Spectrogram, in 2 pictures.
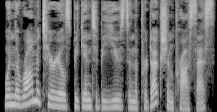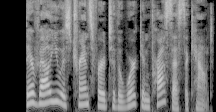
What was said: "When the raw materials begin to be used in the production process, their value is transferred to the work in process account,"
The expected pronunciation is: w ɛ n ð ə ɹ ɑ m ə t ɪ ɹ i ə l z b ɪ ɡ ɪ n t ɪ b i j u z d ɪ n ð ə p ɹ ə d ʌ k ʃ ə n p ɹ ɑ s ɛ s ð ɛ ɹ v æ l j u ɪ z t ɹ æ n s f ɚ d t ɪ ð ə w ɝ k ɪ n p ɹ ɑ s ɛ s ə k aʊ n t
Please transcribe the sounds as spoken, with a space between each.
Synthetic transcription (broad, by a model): w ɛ n ð ə ɹ ɑ m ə t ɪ ɹ i l z b ɪ ɡ ɪ n t ɪ b i j u z d ɪ n ð ə p ɹ ə d ʌ k ʃ ə n p ɹ ɑ s ɛ s ð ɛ ɹ v æ l j u ɪ z t ɹ æ n s f ɚ d t ɪ ð ə w ɝ k ɪ n p ɹ ɑ s ɛ s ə k aʊ n t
